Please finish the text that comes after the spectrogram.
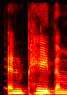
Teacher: and의 디발음은 잘 안 하니까 and pay라고 바로 연결해 주시고요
